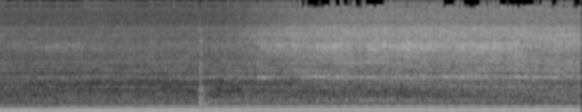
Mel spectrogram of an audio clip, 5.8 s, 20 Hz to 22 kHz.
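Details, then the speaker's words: Older Saab from the 9000 era, petrol engine at idle: a faint, even whine riding over the engine hum from noisy belts; belt or idler pulley suspected, with a slight exhaust flange leak also present. "You can hear the belt noise, or the idler pulley noise down there."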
